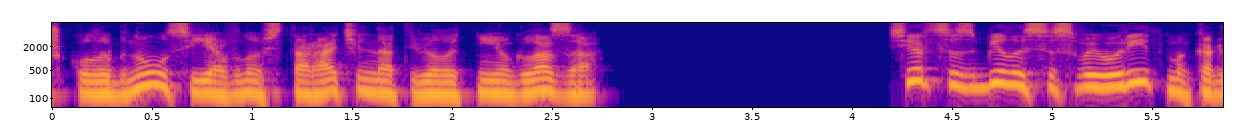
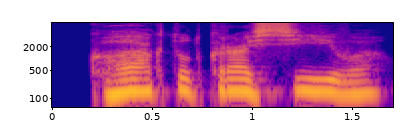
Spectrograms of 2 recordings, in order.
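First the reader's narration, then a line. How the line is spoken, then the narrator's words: Breathless admiration. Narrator (Russian): выдохнула моя спутница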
